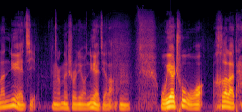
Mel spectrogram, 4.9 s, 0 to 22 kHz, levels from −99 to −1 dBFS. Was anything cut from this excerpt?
no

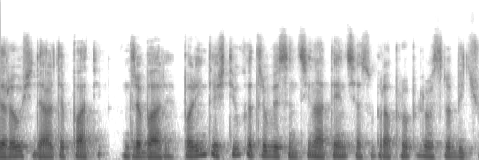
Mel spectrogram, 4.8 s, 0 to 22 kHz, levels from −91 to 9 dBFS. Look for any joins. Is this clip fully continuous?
no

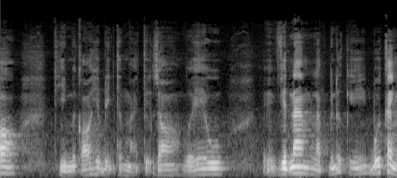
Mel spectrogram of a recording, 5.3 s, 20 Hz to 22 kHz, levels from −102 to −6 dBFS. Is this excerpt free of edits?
yes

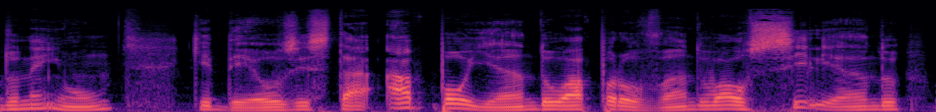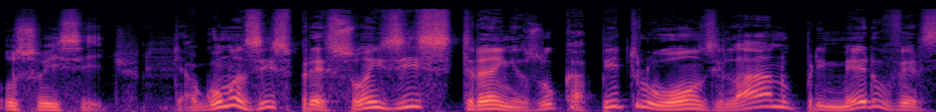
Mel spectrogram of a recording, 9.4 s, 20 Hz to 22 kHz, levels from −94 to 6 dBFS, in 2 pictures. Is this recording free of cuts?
no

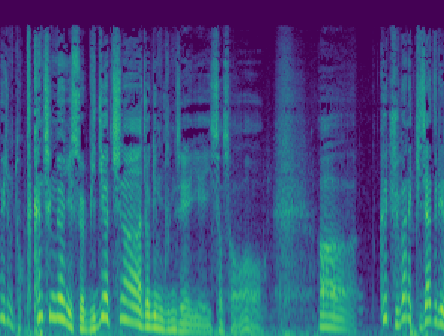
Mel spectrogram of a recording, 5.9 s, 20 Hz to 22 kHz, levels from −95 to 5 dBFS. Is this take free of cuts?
yes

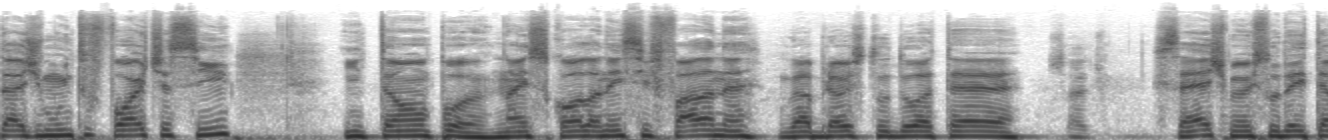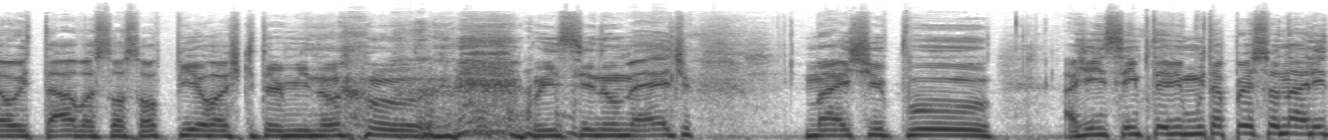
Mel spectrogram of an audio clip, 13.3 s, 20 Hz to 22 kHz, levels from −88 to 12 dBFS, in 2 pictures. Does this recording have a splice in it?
no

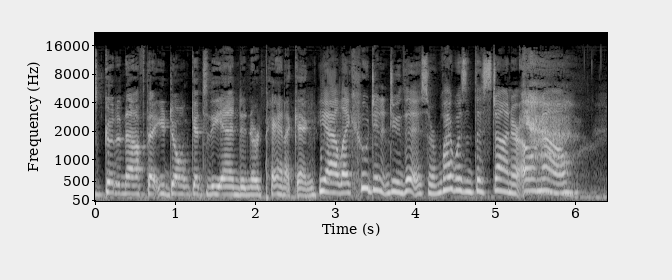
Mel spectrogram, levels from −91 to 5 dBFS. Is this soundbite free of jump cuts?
no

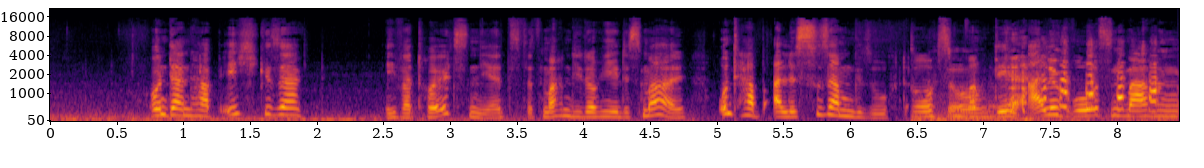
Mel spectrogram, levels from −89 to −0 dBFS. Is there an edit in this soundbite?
yes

